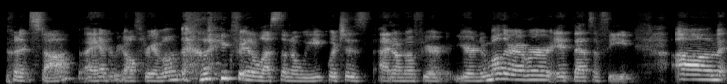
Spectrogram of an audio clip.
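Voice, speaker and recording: Woman guest on a podcast panel, voice a bit low, just chatting. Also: vocal fry, fairly bright tone. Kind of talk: casual discussion.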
